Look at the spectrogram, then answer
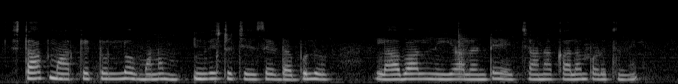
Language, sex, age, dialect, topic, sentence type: Telugu, female, 56-60, Central/Coastal, banking, statement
